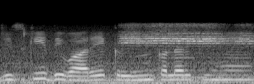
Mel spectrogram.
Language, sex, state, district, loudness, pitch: Hindi, male, Punjab, Fazilka, -14 LUFS, 210 Hz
